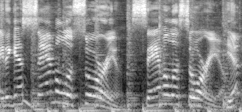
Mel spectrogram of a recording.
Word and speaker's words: Sammelsurium: I don't think we know how to pronounce a lot of them. Samelasorium. Wait, say it again. Samelasorium.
